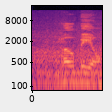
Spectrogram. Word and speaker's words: Mobile: Mobile. That's how you say it, Mobile, Alabama.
